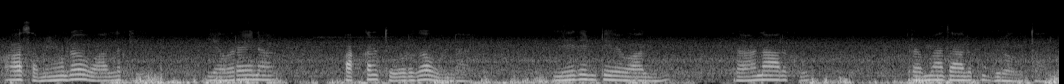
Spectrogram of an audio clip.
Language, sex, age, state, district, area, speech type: Telugu, female, 18-30, Andhra Pradesh, Visakhapatnam, rural, spontaneous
